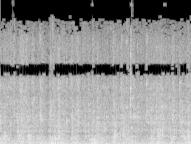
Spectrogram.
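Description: A vehicle engine rumbles continuously at close range, a steady broadband drone with a low throb and no voices over it.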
